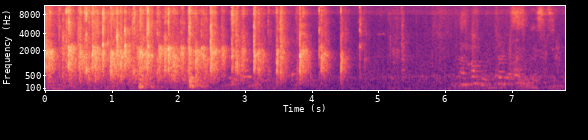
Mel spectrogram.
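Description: Applause from the audience at a Nigerian-American Chamber of Commerce event, dense clapping at first that thins into separate claps and fades out after about five seconds.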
